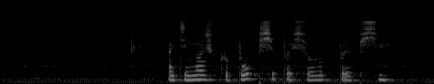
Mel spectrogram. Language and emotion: Russian, neutral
